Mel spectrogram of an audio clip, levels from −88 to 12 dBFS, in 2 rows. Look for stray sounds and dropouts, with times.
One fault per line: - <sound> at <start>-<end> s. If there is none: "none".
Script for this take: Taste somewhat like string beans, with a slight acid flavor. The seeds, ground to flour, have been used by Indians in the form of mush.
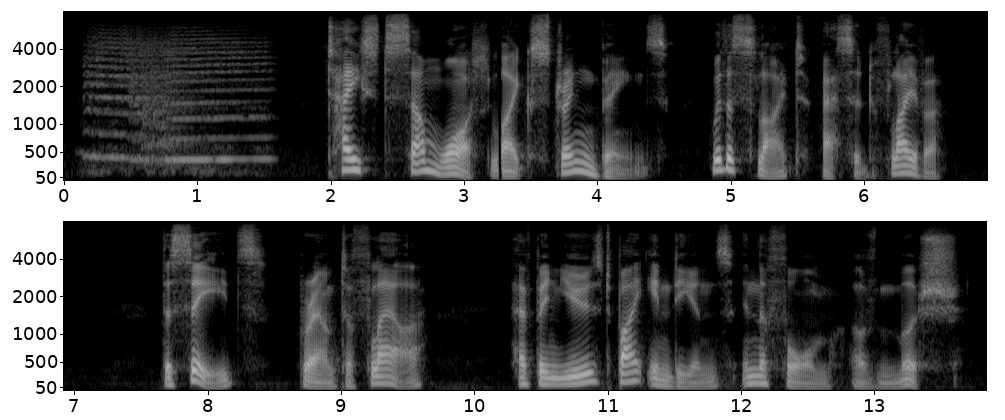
- squeak at 0.1-1.6 s
- dropout at 3.2-3.3 s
